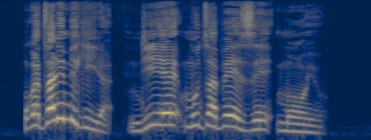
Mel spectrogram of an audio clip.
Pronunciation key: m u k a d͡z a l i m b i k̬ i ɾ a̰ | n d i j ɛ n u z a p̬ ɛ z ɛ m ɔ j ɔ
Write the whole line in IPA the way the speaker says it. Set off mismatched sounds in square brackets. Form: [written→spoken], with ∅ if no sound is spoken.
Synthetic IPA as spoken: m u k a d͡z a l i m b i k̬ i ɾ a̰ | n d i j ɛ [n→m] u [z→d͡z] a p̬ ɛ z ɛ m [ɔ→ɔː] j ɔ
